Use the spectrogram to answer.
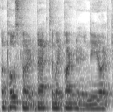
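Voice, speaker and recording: A man with an American accent at medium pitch and a moderate pace, monotone and flat, with noticeable background noise and audible room echo. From international schools in Asia and Australia. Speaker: travel writer and journalist. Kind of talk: interview.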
